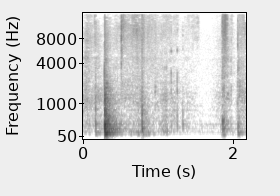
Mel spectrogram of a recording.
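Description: Sharp plastic clicks from a handheld training clicker of the kind used for clicker training guinea pigs, a loud one followed by a softer one, then a pause and two more quick clicks, with no talking.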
